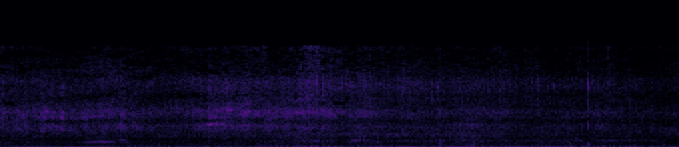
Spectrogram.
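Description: Wind rumbling on a phone microphone in the open, with faint, distant voices of players.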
